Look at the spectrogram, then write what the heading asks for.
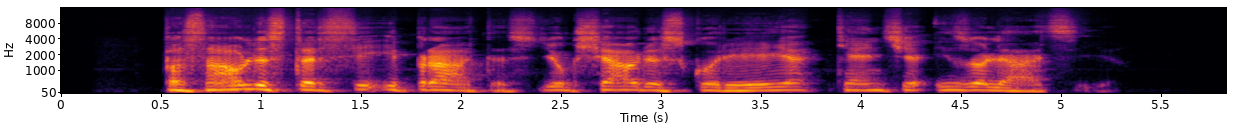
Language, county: Lithuanian, Telšiai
